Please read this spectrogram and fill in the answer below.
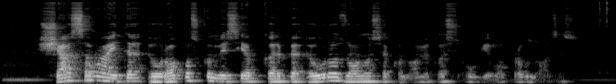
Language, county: Lithuanian, Kaunas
